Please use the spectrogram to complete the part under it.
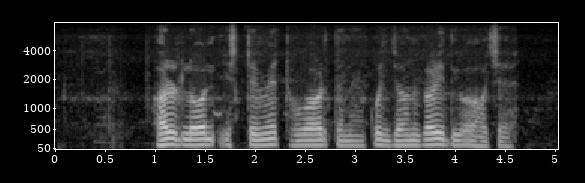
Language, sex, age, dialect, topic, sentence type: Magahi, male, 51-55, Northeastern/Surjapuri, banking, statement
